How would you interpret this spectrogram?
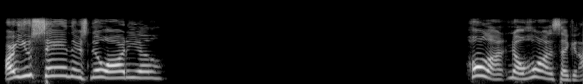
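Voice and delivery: high, loud urgent outburst; alarmed shout. Real, not acted. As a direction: stop everyone, alarmed. Streamer alarmed by no audio.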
